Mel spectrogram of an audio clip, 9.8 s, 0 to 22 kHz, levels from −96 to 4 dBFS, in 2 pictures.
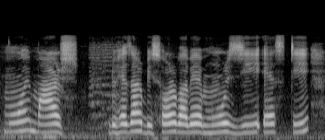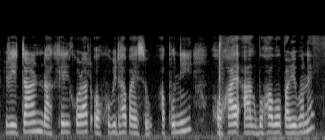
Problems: none marked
